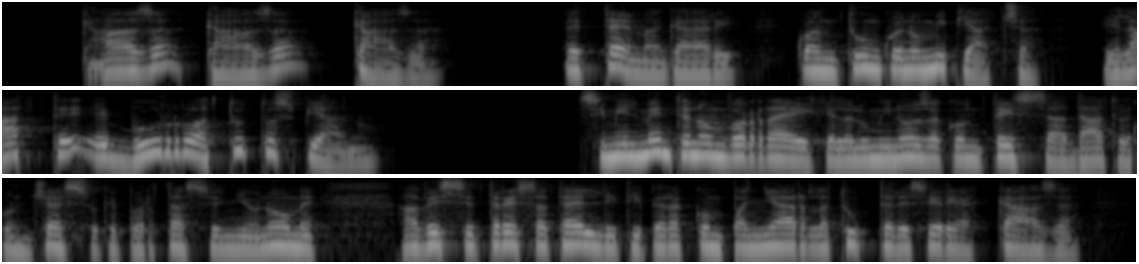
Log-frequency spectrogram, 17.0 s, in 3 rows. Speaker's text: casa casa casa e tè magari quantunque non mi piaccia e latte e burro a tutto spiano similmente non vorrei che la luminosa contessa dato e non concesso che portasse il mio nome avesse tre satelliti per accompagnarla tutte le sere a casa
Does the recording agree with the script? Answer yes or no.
no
